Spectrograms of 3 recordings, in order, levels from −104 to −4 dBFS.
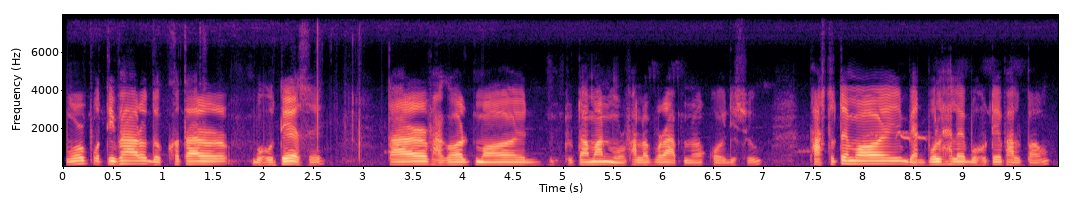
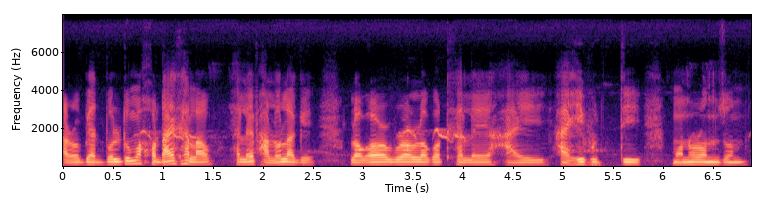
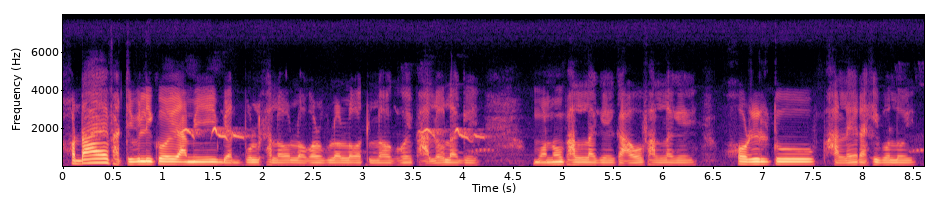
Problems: none marked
